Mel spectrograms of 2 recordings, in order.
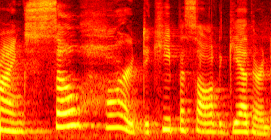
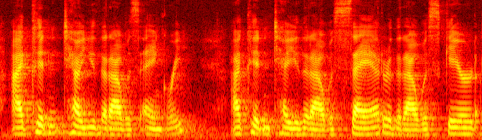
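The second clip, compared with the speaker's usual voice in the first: ordinary talk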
